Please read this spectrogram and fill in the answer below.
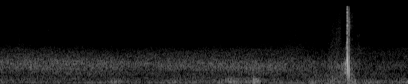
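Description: Golf driver striking a teed ball on a tee shot: one sharp crack about three and a half seconds in.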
